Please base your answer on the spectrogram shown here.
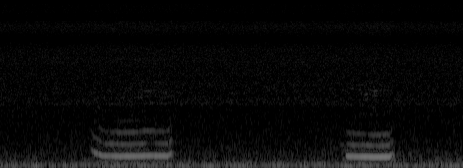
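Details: American Shorthair cat named Sabataro, a house pet, snoring while asleep indoors: two steady, flat, nasal whistling tones with soft overtones, the first over a second long and the second shorter, separated by a quiet pause over faint low room hum.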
